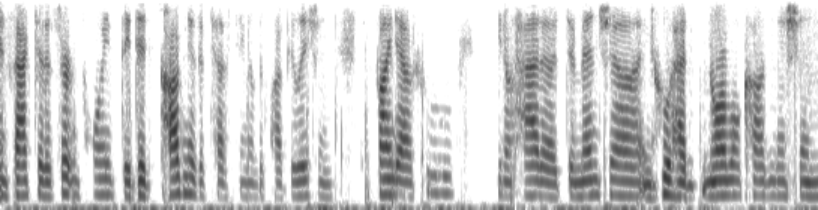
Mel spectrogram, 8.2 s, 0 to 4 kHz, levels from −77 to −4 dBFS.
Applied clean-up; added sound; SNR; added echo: neural mask model Resemble Enhance denoiser.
